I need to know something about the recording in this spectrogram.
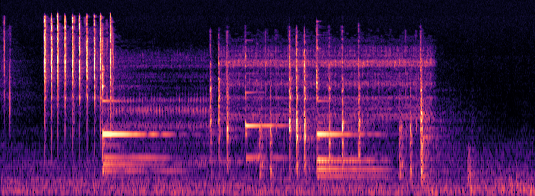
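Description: A music box plays a short tinkling tune.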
